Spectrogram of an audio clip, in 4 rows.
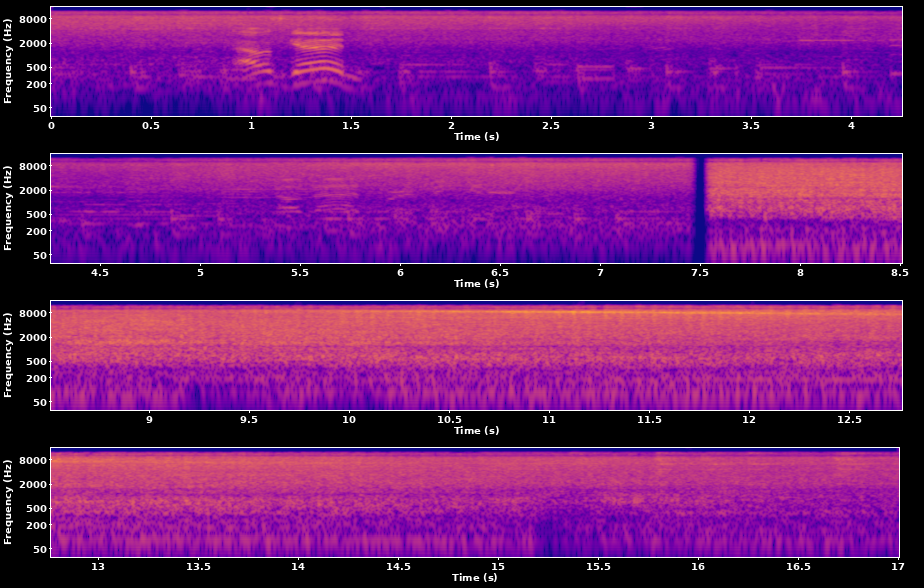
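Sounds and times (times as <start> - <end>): helicopter rotor and engine drone: 8.5 - 17.0.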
